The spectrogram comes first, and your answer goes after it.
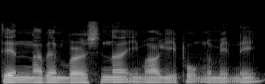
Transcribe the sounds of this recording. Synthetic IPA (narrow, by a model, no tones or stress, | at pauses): tenːabembəɾsinaḭmaɡḭpʰɔ̰k̚numit̚ni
